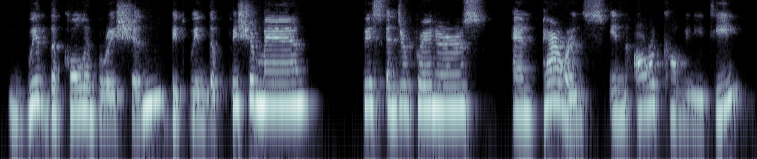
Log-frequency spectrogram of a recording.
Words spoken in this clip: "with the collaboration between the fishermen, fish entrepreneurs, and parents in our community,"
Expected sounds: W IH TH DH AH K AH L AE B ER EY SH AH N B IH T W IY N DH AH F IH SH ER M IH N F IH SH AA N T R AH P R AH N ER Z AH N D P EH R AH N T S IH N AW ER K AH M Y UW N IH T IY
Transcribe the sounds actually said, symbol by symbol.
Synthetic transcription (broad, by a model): W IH DH AH K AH L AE B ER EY SH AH N B IH T W IY N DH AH F IH SH ER M IH N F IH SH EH N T R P R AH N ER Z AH N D P EH R AH N T S IH N AW ER K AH M Y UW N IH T IY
